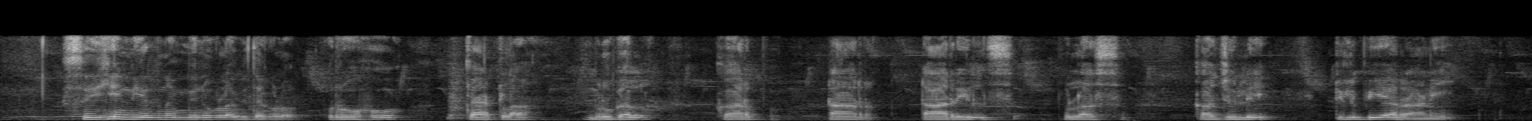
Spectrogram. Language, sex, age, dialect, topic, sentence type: Kannada, male, 18-24, Central, agriculture, statement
